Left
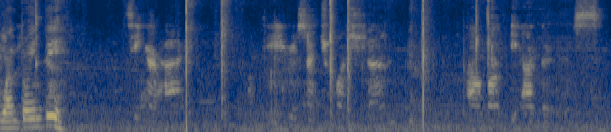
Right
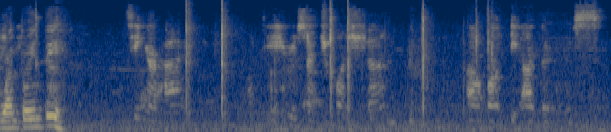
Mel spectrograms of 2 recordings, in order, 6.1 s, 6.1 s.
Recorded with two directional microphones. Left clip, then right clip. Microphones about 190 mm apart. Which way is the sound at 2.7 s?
45° right (ahead or behind).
